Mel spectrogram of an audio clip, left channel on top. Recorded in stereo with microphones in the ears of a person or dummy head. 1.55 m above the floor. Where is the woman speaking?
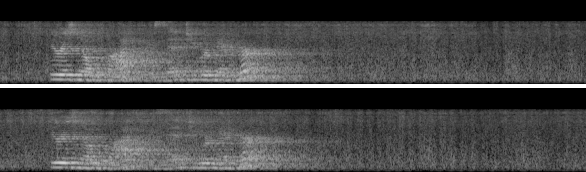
45° left (ahead or behind), 1.6 m; by 2.6 s 80° left, 2.5 m.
